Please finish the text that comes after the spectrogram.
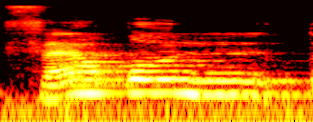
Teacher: فا کو بغیر کھینچے پڑھیں گے, قاف کو موٹا کر کے پڑھیں گے اور قاف کو آگے لام ساکن سے ملا دیں گے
